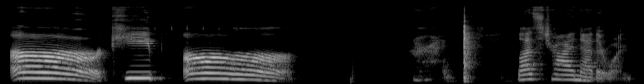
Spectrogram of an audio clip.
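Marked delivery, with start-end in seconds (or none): 0.1-3.0 "Er, keep er" with the tongue pulled far back; swallowed dark vowels. Shown as a demonstration. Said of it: "pull your tongue back in your mouth as far as you can and go".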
